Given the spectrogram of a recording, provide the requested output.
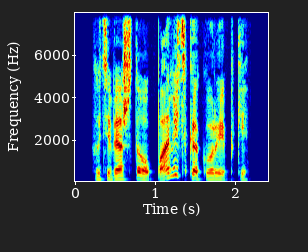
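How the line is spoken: Attempted joke. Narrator (Russian): попытался пошутить Даня

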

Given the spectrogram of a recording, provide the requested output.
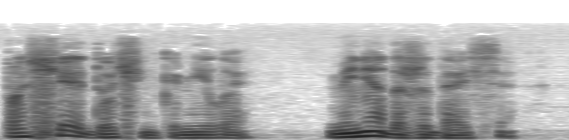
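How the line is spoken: Quiet. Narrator (Russian): тихо промолвила

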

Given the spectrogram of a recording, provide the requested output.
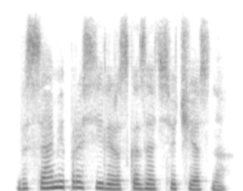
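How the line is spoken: Dry reminder. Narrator (Russian): сухо напомнила она

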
